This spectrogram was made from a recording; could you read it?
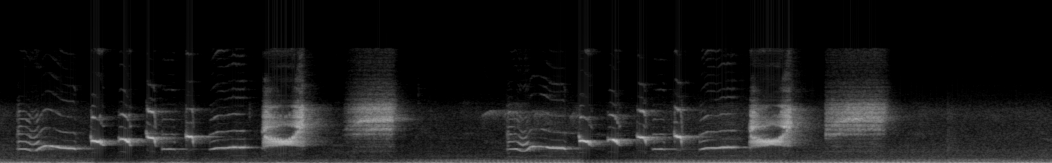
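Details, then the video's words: Male sooty-headed bulbul song meant as a lure: two similar phrases of quick whistled, bouncing notes each ending in a buzzy high burst, about four seconds apart, over a low humming background. "suara pancingan burung kapas tembak jantan gacor"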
